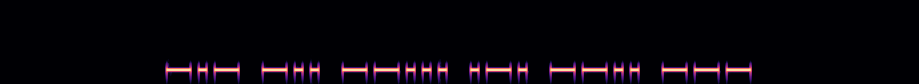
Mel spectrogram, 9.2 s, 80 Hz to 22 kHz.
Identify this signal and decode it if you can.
Morse code, heard as a keyed tone, about 16 wpm, 700 Hz. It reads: KD7RZO
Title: USA Call Signs - 6 Characters - Repeated 3x - 15wpm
